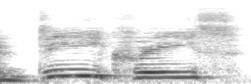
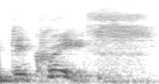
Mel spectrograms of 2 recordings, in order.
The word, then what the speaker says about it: decrease: decrease to uh to decrease. Yeah, a decrease to decrease. I must admit with decrease, I can imagine people saying to decrease as well. I can imagine both pronunciations for the verb.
